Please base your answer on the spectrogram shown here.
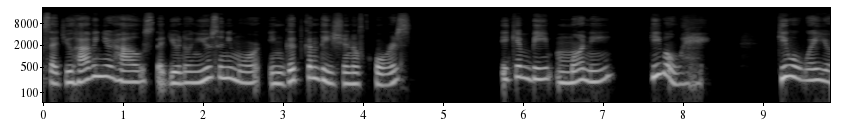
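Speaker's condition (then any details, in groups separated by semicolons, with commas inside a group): No condition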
